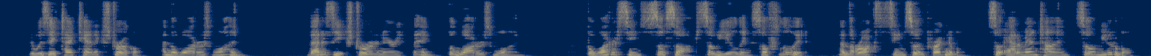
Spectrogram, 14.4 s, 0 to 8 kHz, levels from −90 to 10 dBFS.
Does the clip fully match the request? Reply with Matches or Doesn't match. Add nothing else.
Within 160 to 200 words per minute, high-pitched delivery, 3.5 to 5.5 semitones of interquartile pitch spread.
Doesn't match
